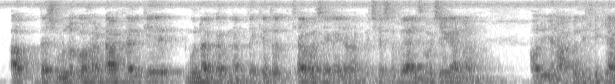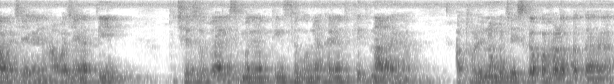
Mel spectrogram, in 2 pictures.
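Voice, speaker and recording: A young man teaching math on a board, speaking softly with a sore throat, coughing and restarting his sentences. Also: fairly high pitch. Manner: repeats and restarts himself, coughs now and then. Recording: echoey room.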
